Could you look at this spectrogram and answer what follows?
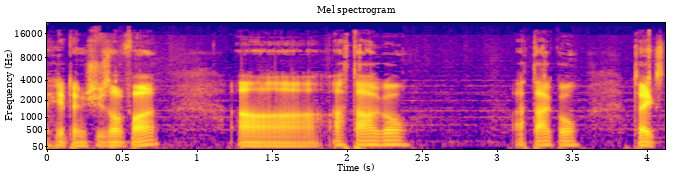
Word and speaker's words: Atago: Probably more accurate to say Atago. Atago. Yeah, Atago. I mean, Japanese obviously do not. Well, you like equally pronunciate.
